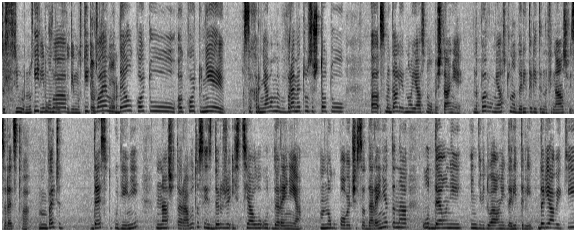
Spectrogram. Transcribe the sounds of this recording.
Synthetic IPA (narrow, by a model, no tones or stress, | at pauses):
səsːiɡʊɾnostiionvaoxod̪imost̪it̪ovaɛmmod̪ɛlˠkɔjt̪okɔjt̪oniɛ | sɐxɾɐnʲjavɐmɛvɐvɾɛmɛt̪ozɐʃt̪ɔt̪o | smɛd̪aliɛd̪nɔjasnoːbɛʃt̪anʲiɛ | nɐpɤɾvomʲjast̪onɐd̪ɐɾit̪ɛlit̪ɛnɐfinansovisɾɛt̪st̪vəvɛt͡ʃɛ | d̪ɛsɛ̥d̪ɡod̪ini | naʃə̥t̪əɾabot̪əsɛizd̪ɤɾʒəʔist̪sʲjalˠood̪̚d̪ɐɾɛniə | mnɔɡʊpɔvɛt͡ʃɛsɐd̪ɐɾɛnʲiət̪ənɐ | od̪ːɛlˠniːnd̪ivid̪ualˠnid̪ɐɾit̪ɛlid̪ɐɾjavɐjkʲi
